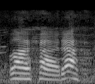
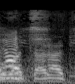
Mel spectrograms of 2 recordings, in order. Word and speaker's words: Bacharach: bienvenidos a... Bajaraj. Ah, lo pronunciaste bien. ¿Viste? Todo, es difícil. En español sería como una cosa como Bacharach, algo así.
